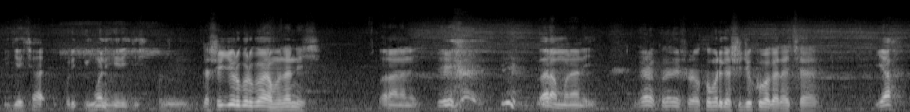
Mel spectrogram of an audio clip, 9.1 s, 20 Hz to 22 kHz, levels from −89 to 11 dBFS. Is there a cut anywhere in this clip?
yes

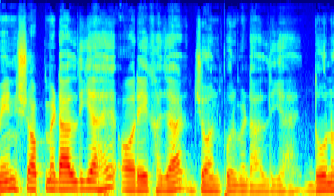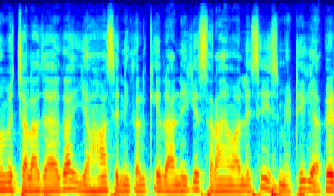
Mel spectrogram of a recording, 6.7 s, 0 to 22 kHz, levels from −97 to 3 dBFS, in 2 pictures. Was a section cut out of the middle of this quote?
no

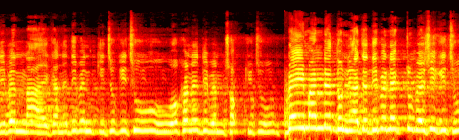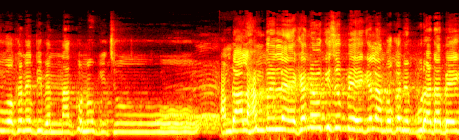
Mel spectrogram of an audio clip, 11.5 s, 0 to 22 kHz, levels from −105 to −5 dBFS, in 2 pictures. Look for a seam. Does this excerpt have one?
yes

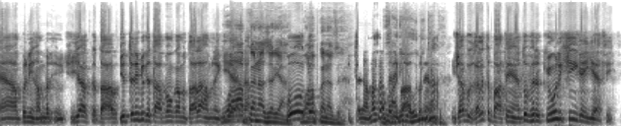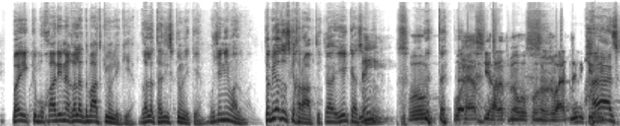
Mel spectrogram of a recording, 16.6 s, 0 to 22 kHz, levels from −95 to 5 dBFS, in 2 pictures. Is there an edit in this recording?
yes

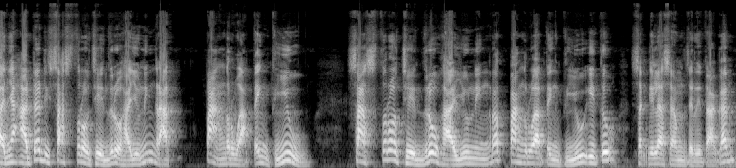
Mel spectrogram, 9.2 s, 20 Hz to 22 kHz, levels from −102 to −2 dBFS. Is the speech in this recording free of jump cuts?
yes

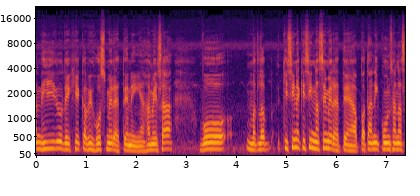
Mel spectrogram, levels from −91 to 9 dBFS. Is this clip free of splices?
yes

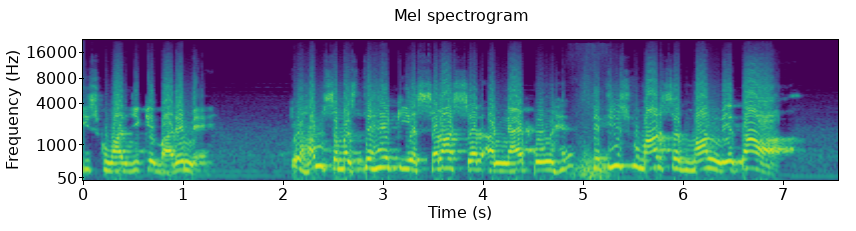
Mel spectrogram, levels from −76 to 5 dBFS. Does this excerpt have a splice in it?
yes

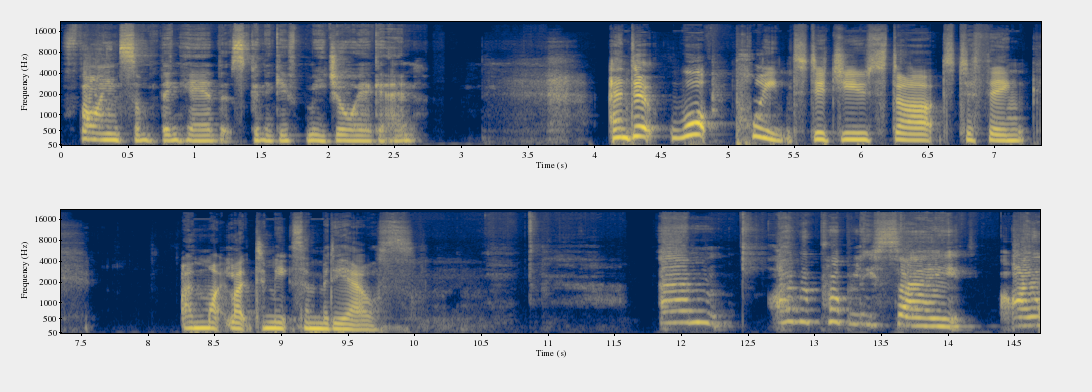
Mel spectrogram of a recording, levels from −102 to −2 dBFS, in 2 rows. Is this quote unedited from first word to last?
yes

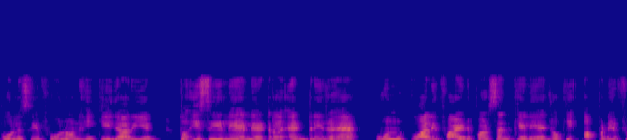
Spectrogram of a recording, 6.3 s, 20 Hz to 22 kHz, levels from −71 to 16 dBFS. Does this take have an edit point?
yes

